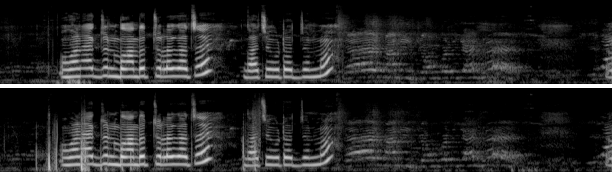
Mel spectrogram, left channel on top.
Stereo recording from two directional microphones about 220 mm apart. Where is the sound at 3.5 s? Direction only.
35° right (ahead or behind).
